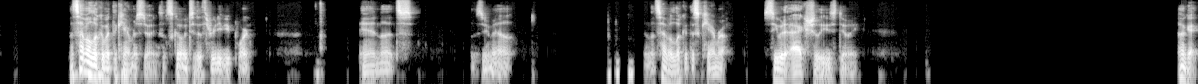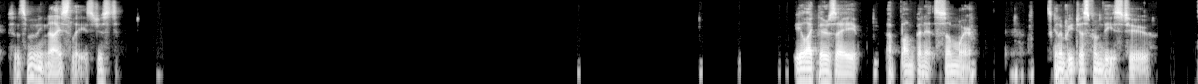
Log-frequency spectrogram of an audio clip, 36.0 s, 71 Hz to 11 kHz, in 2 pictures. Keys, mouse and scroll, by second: 2.2 click, 4.5 KP_Decimal, 6.1-7.5 scroll down 6, 7.1 middle click, 8.9 space, 9.4 shift+middle click, 11.0 click, 25.2 click, 26.3 click, 26.6 shift+click, 26.7 shift+click, 27.0 click, 28.4 shift+middle click, 28.9 ctrl+middle click, 29.6 shift+middle click, 30.7 click, 31.1 shift+click, 31.9 click, 32.5 shift+click, 33.3 shift+middle click, 33.8 ctrl+middle click, 34.9 click.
